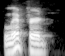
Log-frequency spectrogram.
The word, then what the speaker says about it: Lipford: Today on the show, we got my man, Evan Lipford.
